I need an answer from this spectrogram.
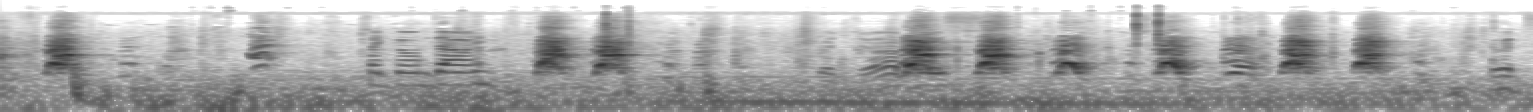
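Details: Psycho, a male Belgian Malinois, during a training session: a handler talks, then sharp barks begin, first in a pair and then in a quicker irregular run of short, loud barks toward the end.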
